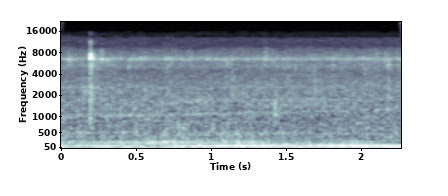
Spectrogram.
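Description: Diesel engine of a concrete pump trailer idling steadily, a low even hum, with one light click just after the start.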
